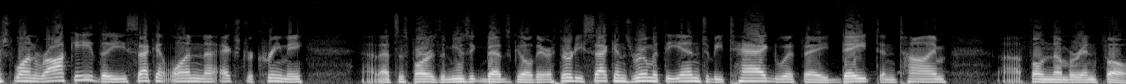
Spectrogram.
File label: Radio ads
